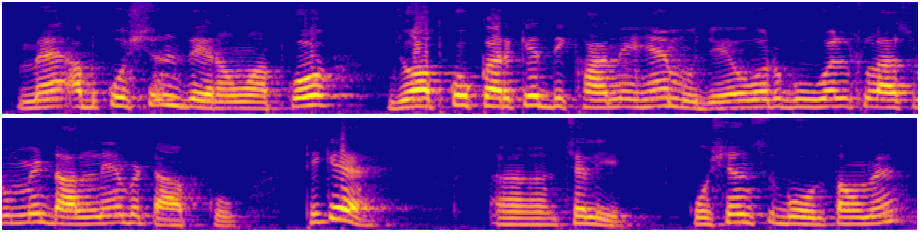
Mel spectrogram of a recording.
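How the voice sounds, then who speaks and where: The voice is male, sitting high with a darkish tone: a school teacher leading an online maths class for children. He repeats things patiently, checks often for understanding, and affectionately calls his pupils children.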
